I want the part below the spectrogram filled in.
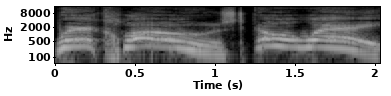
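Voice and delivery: shrill, very high, loud shout. In a tabletop game, the game master voices a familiar character yelling at Kiki Star: loud yell. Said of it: "a loud, familiar voice yells out".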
